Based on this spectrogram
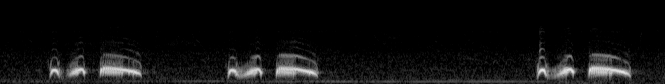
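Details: Spotted dove trained as a decoy, third session, crowing 'long kuk wai' with a full middle-pitched voice. Three hollow cooing phrases. Each one gives two brief notes followed by a longer downward-curving coo, with pauses of over a second between phrases.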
